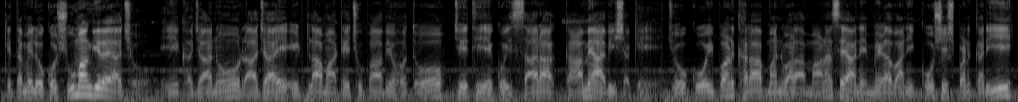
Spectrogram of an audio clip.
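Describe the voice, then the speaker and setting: A man's voice: medium pitch, unhurried, music in the background, natural voice. A man voicing an ancient, stern jinn who guards a treasure in a children's cartoon story, commanding and full of warning.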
